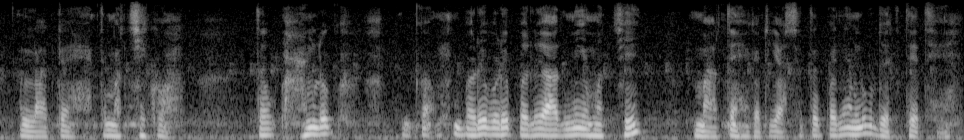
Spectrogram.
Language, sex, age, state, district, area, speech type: Hindi, male, 45-60, Uttar Pradesh, Ghazipur, rural, spontaneous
